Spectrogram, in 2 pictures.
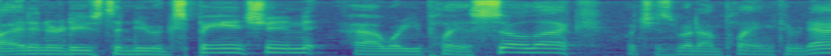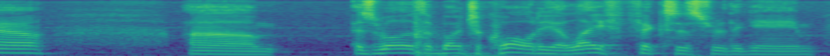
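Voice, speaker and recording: A man with a mid-range, slightly mellow voice hosts a game livestream. He chats casually over gameplay, reading viewer comments aloud and responding to them.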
